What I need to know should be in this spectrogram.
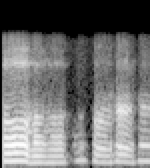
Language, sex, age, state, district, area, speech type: Sanskrit, male, 60+, Karnataka, Bangalore Urban, urban, conversation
